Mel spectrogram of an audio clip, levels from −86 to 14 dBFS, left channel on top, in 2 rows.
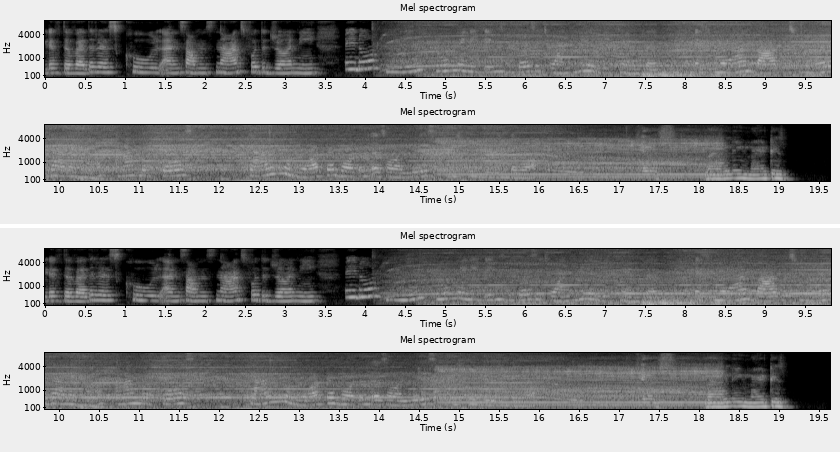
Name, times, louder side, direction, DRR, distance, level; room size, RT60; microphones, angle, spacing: voice 1, 0.0-7.7 8.1-11.7 12.4-16.0, left 1 dB, 65° left, 1.6 m, -29 dB
sound 1, 4.1-17.9, left 3 dB, 40° left, 0.7 m, -27 dB
sound 2, 4.6-15.3, equal, 15° left, 1.1 m, -32 dB
sound 3, 12.7-18.3, right 1 dB, 10° right, 0.5 m, -28 dB
voice 2, 17.2-19.1, right 1 dB, 25° right, 2.4 m, -26 dB
6.1 x 3.0 x 2.3 m
head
